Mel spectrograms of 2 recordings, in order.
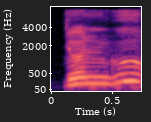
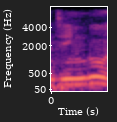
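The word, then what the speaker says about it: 전구: titik-titik qyo Oh sor ya jongu bukan cinggu saya salah baca Ya jongu itu artinya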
